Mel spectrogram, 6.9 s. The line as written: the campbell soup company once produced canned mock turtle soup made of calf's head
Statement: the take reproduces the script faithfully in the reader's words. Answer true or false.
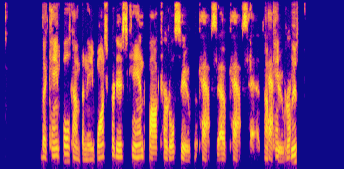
false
